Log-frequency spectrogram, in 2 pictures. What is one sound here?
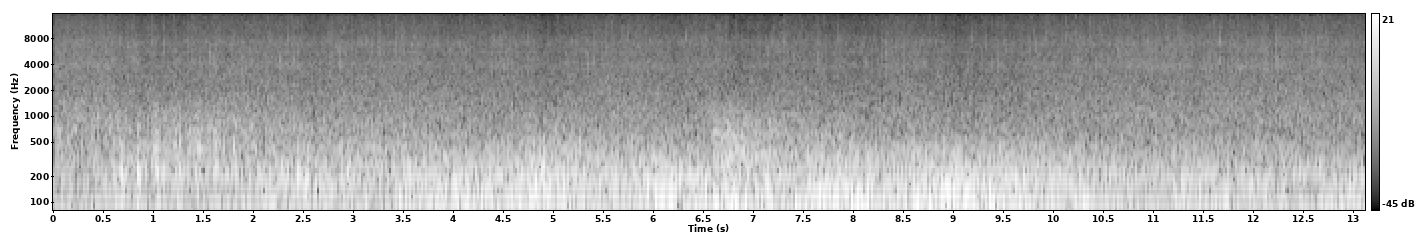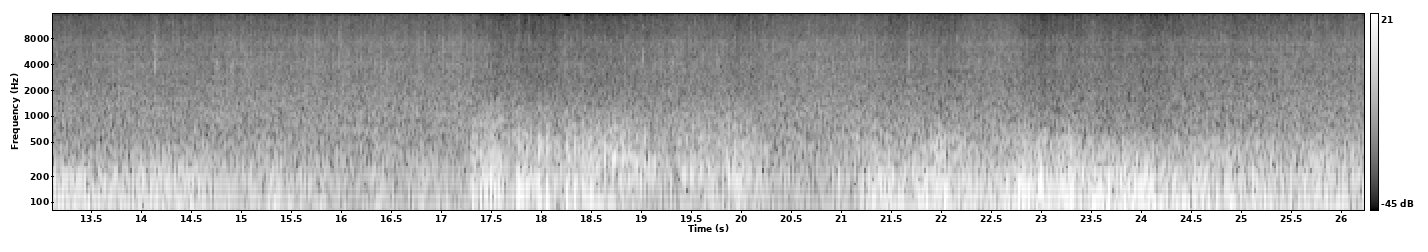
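A stream gurgles and splashes steadily over stones.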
